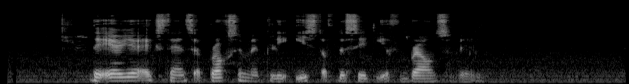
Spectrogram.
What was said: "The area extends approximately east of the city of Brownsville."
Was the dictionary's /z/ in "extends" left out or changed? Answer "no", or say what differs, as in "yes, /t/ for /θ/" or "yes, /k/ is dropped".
yes, /s/ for /z/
